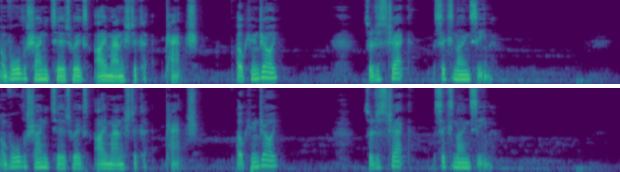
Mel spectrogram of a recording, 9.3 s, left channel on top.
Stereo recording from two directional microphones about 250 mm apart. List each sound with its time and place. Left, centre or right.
0.0 s speech: centre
